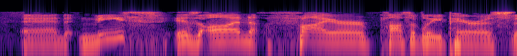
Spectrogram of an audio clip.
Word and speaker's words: Nice: It's nice. It's nice in southern France. – A very popular tourist destination this time of year, too. – Yeah, it's spelled nice, but it's pronounced Nice.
